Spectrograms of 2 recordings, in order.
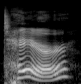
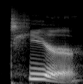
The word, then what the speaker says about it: tear: of paper in half the same spelling can also make the word tear which is that drop of water that comes out of a person's eye when they're sad or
